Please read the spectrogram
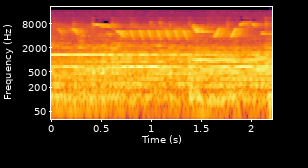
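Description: Calm music with long held notes, overlaid with high bird chirps, including a fast trill about halfway through: the soundtrack of the Samsung Q950R's 8K retail demo reel.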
